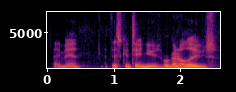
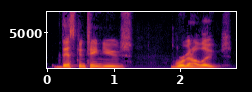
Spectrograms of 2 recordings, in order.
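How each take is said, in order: First: It is said in a calm, normal way. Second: It is said in an angry, urgent way.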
